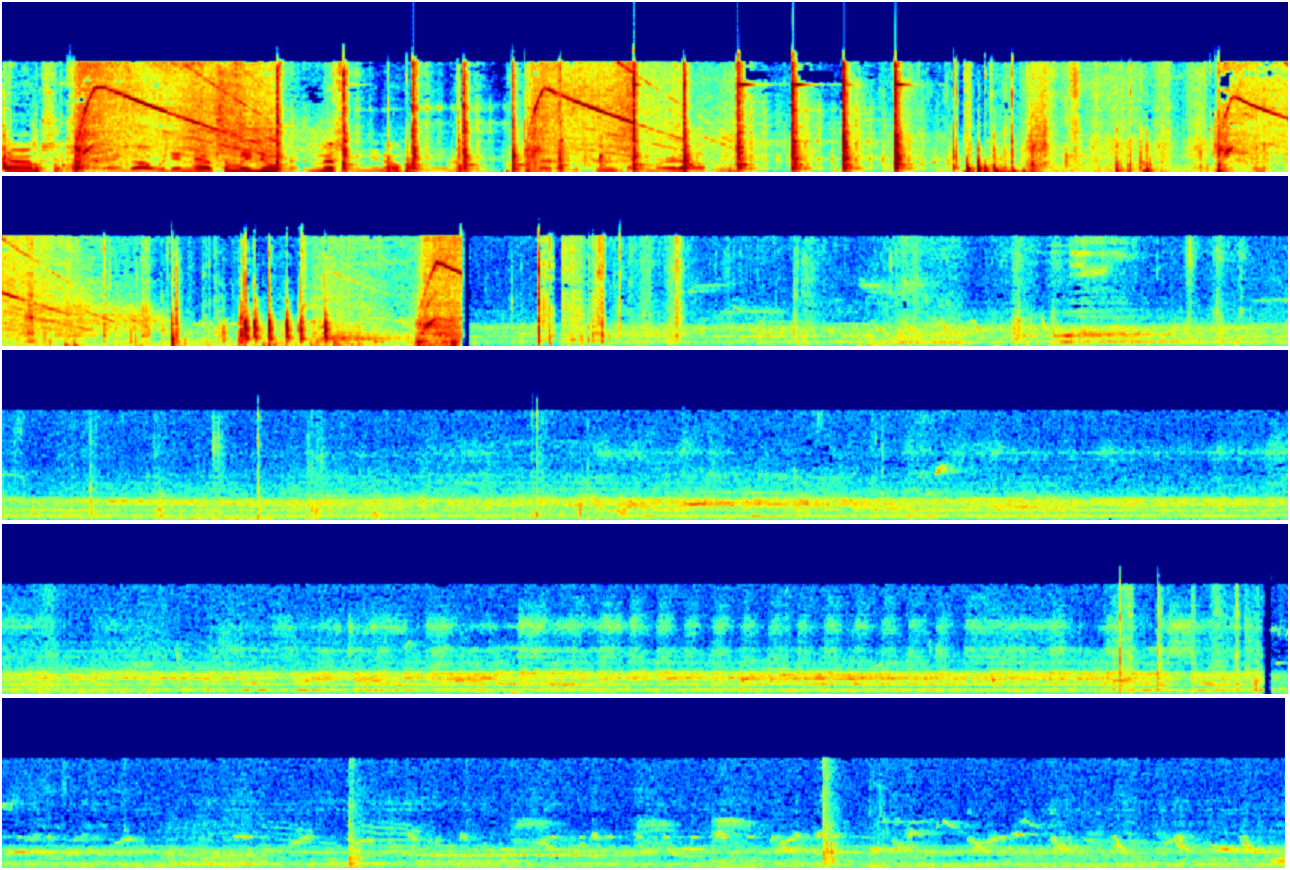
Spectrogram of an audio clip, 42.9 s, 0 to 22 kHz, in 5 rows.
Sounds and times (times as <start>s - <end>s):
Music: 0.0s - 6.2s, 11.9s - 42.8s
Outside, rural or natural: 0.0s - 42.8s
Bird vocalization, bird call, bird song: 13.1s - 15.7s, 23.2s - 23.6s, 34.2s - 42.8s.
